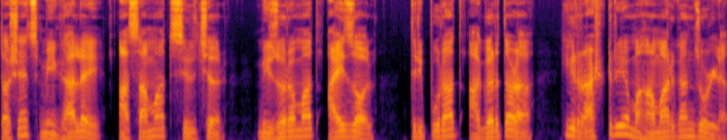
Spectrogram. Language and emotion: Goan Konkani, neutral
